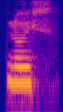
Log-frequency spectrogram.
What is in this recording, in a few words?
"luys", Armenian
